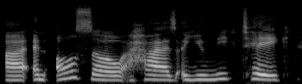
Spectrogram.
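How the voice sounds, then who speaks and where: A woman's voice: medium pitch, fairly even intonation, a little slow, no room sound, studio quality. Woman podcast host introducing and interviewing.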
